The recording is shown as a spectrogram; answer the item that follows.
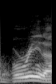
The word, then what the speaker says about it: Berean: your church I often get Korean Bibles no Barina have to spell it every time maryam ber EA and Maryam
